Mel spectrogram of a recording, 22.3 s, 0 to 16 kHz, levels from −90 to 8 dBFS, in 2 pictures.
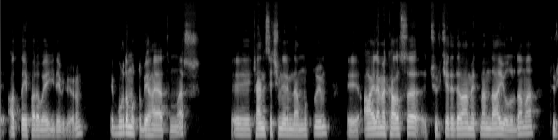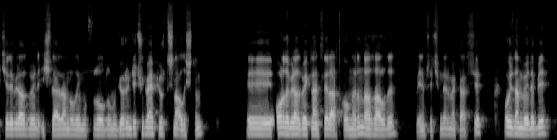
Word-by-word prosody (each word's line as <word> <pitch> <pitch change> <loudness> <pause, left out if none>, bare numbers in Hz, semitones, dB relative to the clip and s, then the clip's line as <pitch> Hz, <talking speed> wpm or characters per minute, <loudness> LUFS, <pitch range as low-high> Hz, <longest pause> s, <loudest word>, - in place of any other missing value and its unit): atlayıp 105 0 0
arabaya 100 -1 +3
gidebiliyorum. 100 +6 -6 0.5
E, 125 - -6
burada 135 +2 +4
mutlu 120 -6 0
bir 105 - +5
hayatım 100 -1 0
var. - - -6 0.7
Iıı, 110 -1 -1
kendi 115 0 +4
seçimlerimden 110 -2 0
mutluyum. 125 +5 -3 0.4
Eee, - - -3
aileme 120 +2 +4
kalsa 115 +1 +4 0.3
Türkiye'de 115 -1 -1
devam 115 0 +4
etmem 115 0 -1
daha 115 +1 +4
iyi 115 -1 +2
olurdu 100 +1 -2
ama 130 +2 -1 0.3
Türkiye'de 110 0 -3
biraz 110 -1 +2
böyle 110 -1 -2
işlerden 110 +1 -1
dolayı 105 0 -2
mutsuz 105 +1 -9
olduğumu 105 0 -1
görünce 115 +2 -1
çünkü 120 +1 -8
ben 125 0 +4
hep 125 0 -15
yurt 115 -1 -4
dışına - - -3
alıştım. 110 +5 -5 0.9
Eee, 115 -1 +2
orada 125 -1 +4
biraz 115 -1 +4
beklentileri 115 0 +1
artık 105 0 -2
onların 110 +4 -1
da - - +5
azaldı 110 +3 +1 0.4
benim 95 0 -7
seçimlerime - - -9
karşı. 145 - -5 0.5
O - - +4
yüzden 120 -2 +3
böyle 115 +1 +2
bir, 130 +1 -2
115 Hz, 140 wpm, -24 LUFS, 105-120 Hz, 0.9 s, bir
